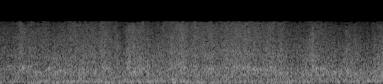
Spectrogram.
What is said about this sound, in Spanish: La lluvia caía con insistencia. El viento era cada vez más fuerte y amenazaba una tormenta eléctrica.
